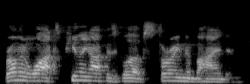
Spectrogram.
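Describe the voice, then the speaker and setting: Reading screenplay action aloud as narration, a man talks fast in a slightly high, somewhat bright voice. The video-call audio is slightly muffled.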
